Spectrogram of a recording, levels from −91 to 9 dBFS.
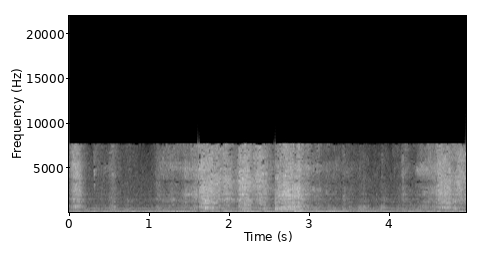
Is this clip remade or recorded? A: recorded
